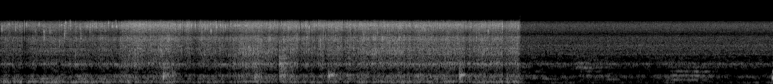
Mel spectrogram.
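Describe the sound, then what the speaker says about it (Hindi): Onions sizzle and fry in hot oil for a Hindi-style aloo and chana dal, a loud steady crackling hiss up close that drops abruptly to a faint low background hum. "अब हमने ऑयल को गर्म कर लिया। हम इसमें प्याज को डालकर थोड़ा सा ब्राउन कर लेंगे।"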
